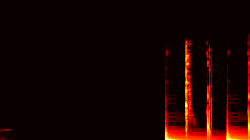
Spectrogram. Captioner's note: silence; electronic music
